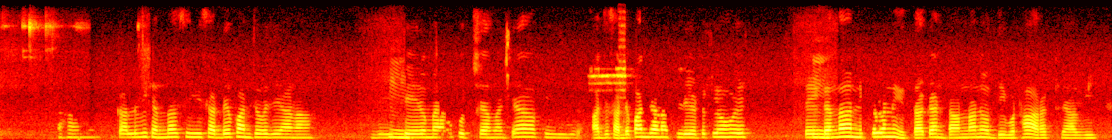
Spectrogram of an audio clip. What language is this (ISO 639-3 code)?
pan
